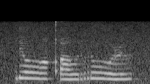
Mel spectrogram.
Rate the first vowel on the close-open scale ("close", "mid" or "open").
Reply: mid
